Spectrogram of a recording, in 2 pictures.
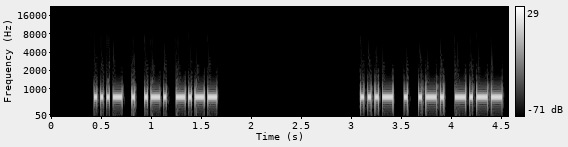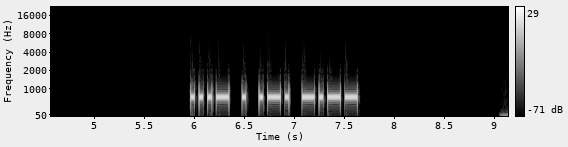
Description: Morse code, heard as a keyed tone, about 32 wpm, 700 Hz. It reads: VERY VERY VERY
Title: Speed-Racing Top 200 Words 28wpm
